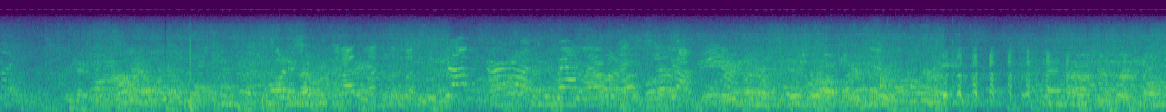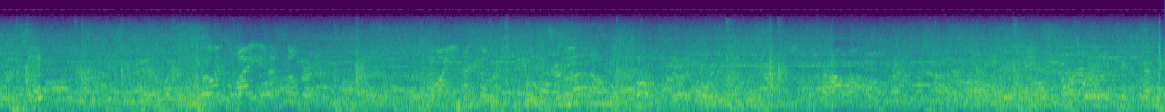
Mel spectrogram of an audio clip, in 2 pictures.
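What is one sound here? Several adults chat and talk over each other nearby.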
